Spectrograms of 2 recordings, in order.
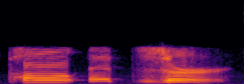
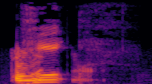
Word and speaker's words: Pulitzer: By the way, when we were on break, I went to one of those wonderful internet pronouncer things. And It's Pulitzer. – Pulitzer. Thank you. All right. This is something that I will now remember for the rest of my life. I've been doing it wrong.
